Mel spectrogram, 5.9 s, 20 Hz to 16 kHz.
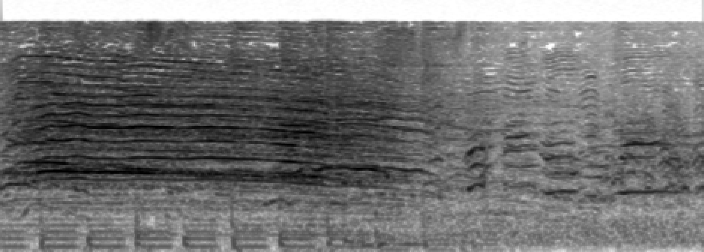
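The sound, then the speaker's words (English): About 200 children aboard an aeroplane shouting and cheering together for Santa's arrival, a loud, high-pitched sustained roar that swells at first, then breaks into scattered yells and whoops before easing off slightly. “If you shout when you hear it, I'll know that Santa's arrived.”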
